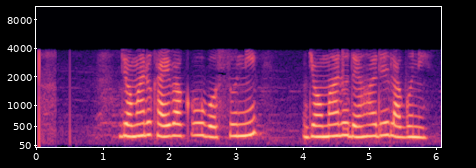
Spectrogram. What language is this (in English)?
Odia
